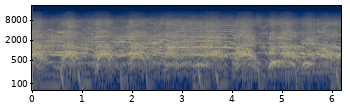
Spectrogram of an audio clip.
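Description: A crowd of spectators shouting and cheering together, loud and sustained, in reaction to a freestyle rapper's punchline.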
